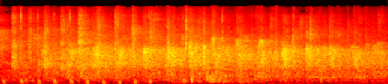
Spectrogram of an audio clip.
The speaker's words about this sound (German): Applaus für die.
